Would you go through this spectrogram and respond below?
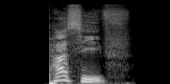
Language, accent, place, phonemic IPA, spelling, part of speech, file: German, Germany, Berlin, /ˈpasiːf/, Passiv, noun, De-Passiv.ogg
- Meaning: 1. passive voice 2. passive verb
